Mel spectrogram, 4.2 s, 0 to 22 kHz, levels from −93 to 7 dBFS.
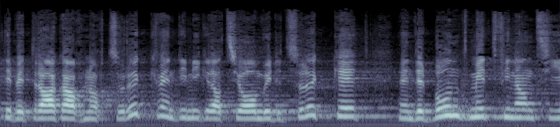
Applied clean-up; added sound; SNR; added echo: none; none; none; none.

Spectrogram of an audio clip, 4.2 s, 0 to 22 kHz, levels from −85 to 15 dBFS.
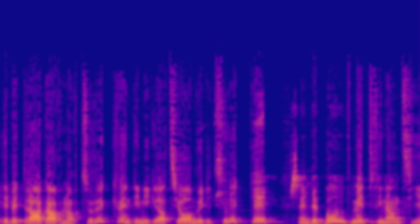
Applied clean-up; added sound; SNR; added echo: neural mask model DeepFilterNet 3.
